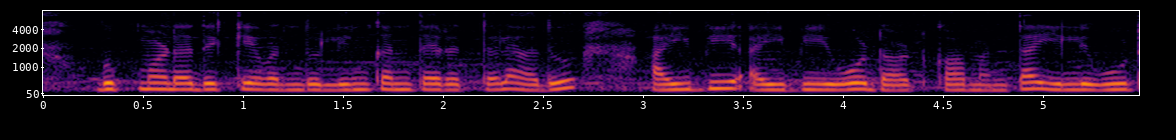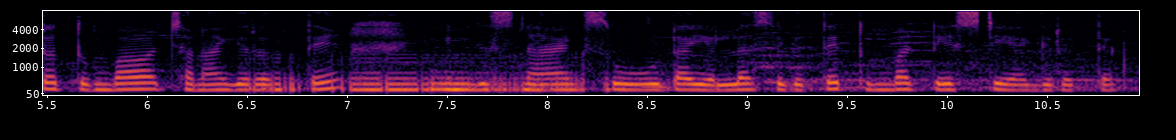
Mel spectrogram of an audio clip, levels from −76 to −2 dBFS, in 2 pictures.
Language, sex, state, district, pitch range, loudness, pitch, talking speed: Kannada, female, Karnataka, Mysore, 195-215 Hz, -30 LUFS, 205 Hz, 115 wpm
